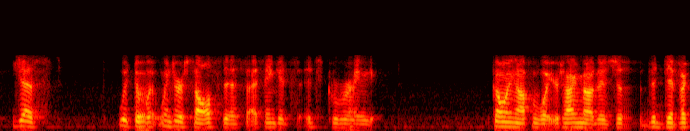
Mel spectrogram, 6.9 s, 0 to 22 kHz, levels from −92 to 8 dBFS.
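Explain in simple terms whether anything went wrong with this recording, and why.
The whole recording sounds buzzy and gravelly, as if heard down an old mobile phone, and everything above about 3.4 kHz is missing. That is the GSM full-rate codec: it rebuilds the voice from a simplified model driven by coarse pulses, which leaves this rasping roughness.

At 1.4 s, 3.5 s and between 6.24 and 6.41 s, the sound briefly sticks and rings metallically. These are lost GSM frames. When chunks of the signal failed to arrive, the phone repeated the last good piece. The gaps lasted about 60 ms and 40 ms, and the last was broken up over about 160 ms, in stretches of up to roughly 70 ms.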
